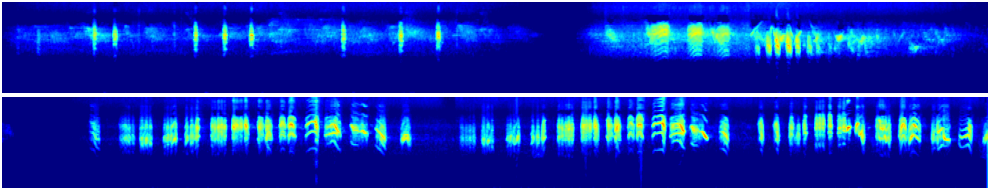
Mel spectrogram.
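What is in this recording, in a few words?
blednaya peresmeshka golos, pale mockingbird voice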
